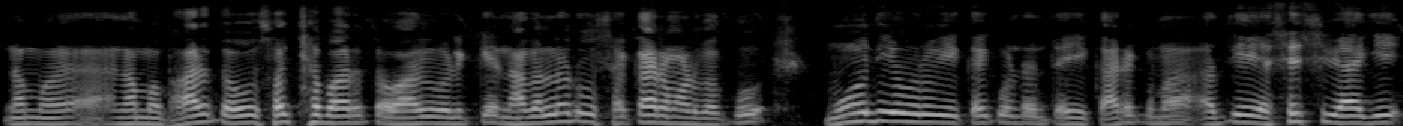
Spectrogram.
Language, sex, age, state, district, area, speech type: Kannada, male, 60+, Karnataka, Koppal, rural, spontaneous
